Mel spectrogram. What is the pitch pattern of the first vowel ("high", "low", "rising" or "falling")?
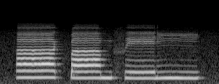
high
